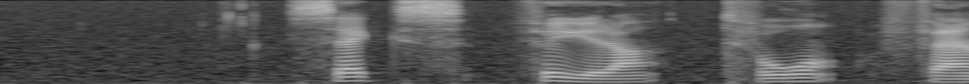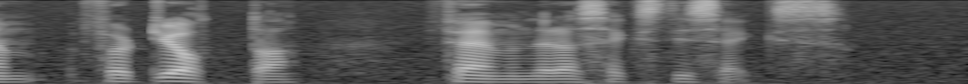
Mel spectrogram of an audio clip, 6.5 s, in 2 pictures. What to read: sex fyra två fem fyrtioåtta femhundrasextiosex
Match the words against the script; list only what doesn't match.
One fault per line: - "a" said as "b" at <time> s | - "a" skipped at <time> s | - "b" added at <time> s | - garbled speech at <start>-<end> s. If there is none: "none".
none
